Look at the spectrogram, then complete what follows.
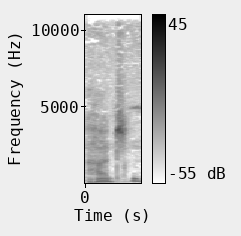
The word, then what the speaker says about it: Hodgson: We've got a special guest from down under today, so Hodgson. Did I pronounce that right? Let's see. Yeah, that was pretty good, yeah. Hodgson?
